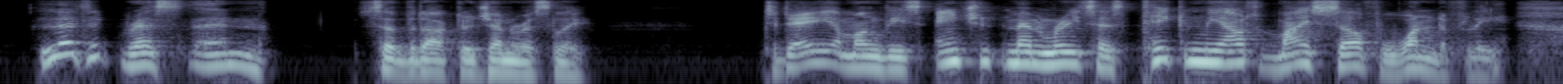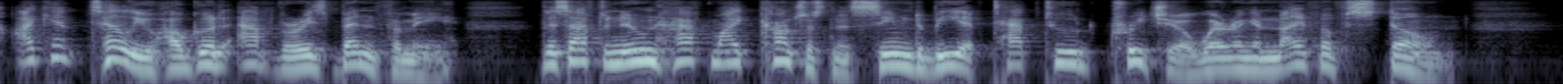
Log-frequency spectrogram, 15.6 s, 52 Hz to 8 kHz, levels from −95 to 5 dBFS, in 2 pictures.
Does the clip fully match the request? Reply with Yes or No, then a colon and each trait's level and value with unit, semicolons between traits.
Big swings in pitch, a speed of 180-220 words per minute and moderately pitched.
Yes: wide, 6.1 semitones; average, 190 wpm; medium, 165 Hz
